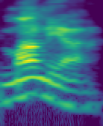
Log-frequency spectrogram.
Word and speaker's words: Manea: They say it Mania in Romania.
